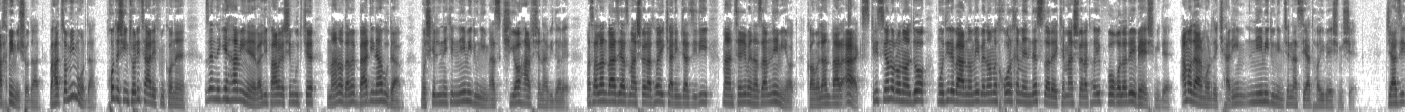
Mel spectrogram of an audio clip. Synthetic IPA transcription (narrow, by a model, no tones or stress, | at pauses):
æxmiːmḭːʃo̞̰d̪æ̰nd̪væɦæt̪ʰːɒːmiːmo̞ɾd̪æ̰nd̪̥ | xo̞d̪e̞ʃint̪ʰoɾiːt̪ʰæɾiːfmiːkʰo̞ne̞ | ze̞nd̪e̞ɟʲiːɦæmiːne̞væliːfæɾɣe̞ʃiːnbuːd̪̥cʰe̞ | mænɒːd̪æme̞bæd̪iːnæbuːd̪æ̰mː | o̞ʃce̞liːnecʰe̞ne̞mid̪uːniːmæz̥cʰijɒːɦæɾfʃe̞næviːd̪ɒːɾḛ | mʔæsælænbæːziːæzmæʃveɾæt̪hɒːjecʰæɾiːmd͡ʒæziːɾiː | mænt̪ʰe̞ɣiːbe̞næzæɾne̞mijɒ̰ːd̪̥ | kʰɒːme̞lænbæɾæcʰscʰɾist̪ijɒːnoɾo̞nɒld̪o | mo̞d̪iːɾe̞bæɾnɒːme̞iːbe̞nɒːme̞xoɾxe̞me̞nd̪e̞sd̪ɒːɾecʰe̞mæʃveɾæt̪hɒːje̞foːɣo̞lɒːd̪e̞iːbe̞he̞ʃmiːd̪e̞̰ʔæmːɒːd̪æɾmoɾe̞d̪e̞cʰæɾiːmne̞miːd̪uːniːmt͡ʃʰe̞næsiːhæt̪ɦɒːjiːbe̞he̞ʃmḭːʃe̞̰ | d͡ʒæziː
